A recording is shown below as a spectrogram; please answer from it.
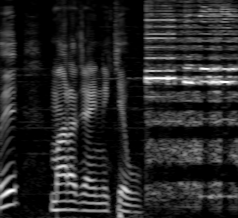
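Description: A vehicle horn sounds one long, steady blast that starts abruptly about a second and a half in, amid street traffic.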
